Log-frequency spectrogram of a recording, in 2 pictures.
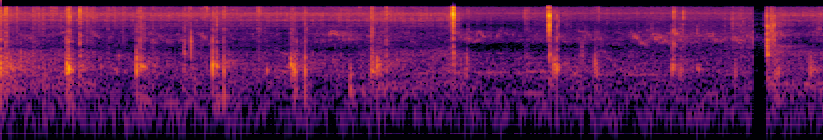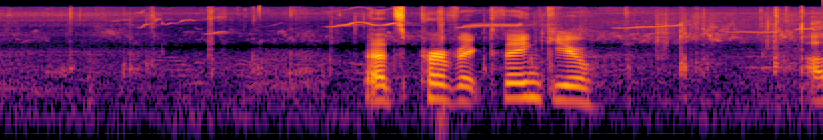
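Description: Horse hooves clop on pavement at a steady walk.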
